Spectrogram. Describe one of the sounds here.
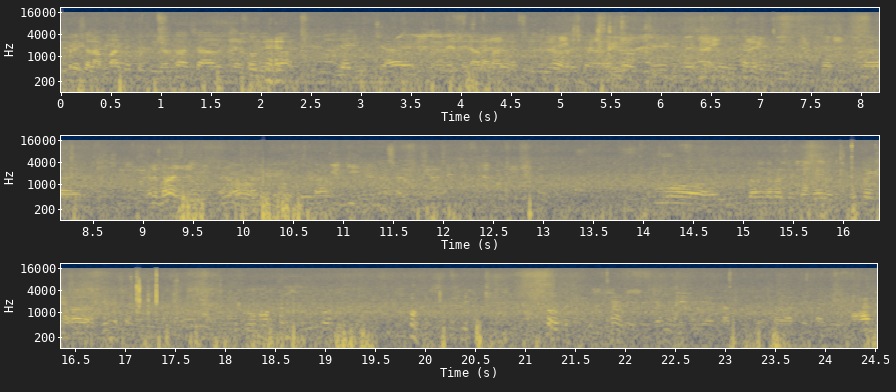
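Men shout and call out across an open field, some way off.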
